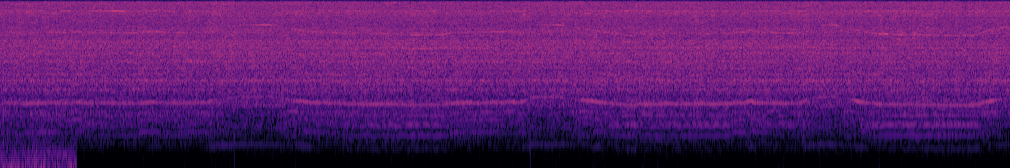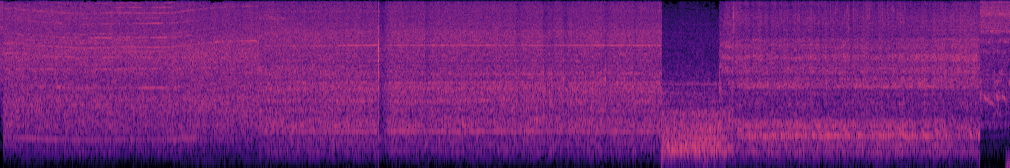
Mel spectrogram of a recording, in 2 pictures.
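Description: Table saw ripping a redwood board into strips: a steady high-pitched blade whine that changes tone abruptly a few times between passes, with one sharp click about two-thirds of the way through.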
